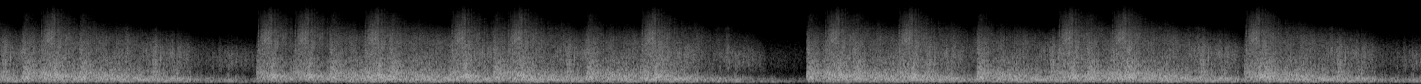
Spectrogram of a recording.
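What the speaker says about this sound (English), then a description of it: "Soon the guns started shooting." A warship's guns fire in heavy repeated salvos, each blast a sharp broadband crack followed by a long rumbling roar, with about five or six shots that overlap into continuous thunder, loud and near.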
